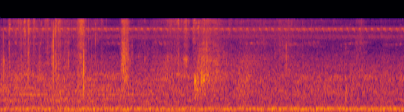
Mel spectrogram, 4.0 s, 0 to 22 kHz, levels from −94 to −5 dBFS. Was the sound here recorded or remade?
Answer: recorded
